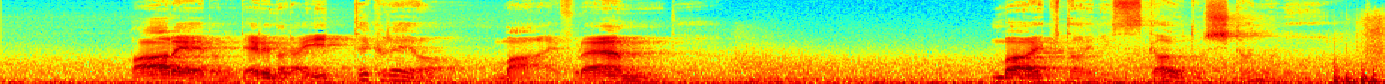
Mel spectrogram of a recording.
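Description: A young man speaks calmly and with confidence.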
